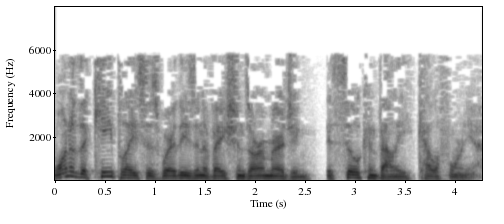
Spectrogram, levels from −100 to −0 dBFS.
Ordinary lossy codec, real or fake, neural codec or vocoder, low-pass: MP3, 24 kbps; fake; codec, 16 kHz, 0.4 kbps, LongCat-Audio-Codec; 7.2 kHz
